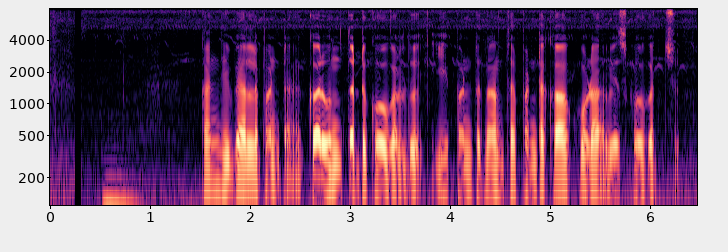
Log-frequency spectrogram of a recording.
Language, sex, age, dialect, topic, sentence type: Telugu, male, 41-45, Southern, agriculture, statement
